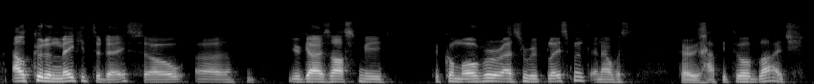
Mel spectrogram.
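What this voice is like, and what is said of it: Slight non-British accent. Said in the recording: “You might notice a little accent because I'm not from the UK. I'm actually living in Belgium.”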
